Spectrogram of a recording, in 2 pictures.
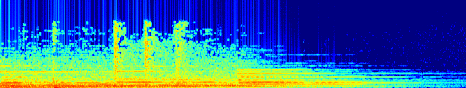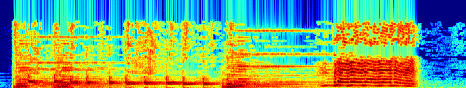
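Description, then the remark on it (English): A voice imitates a sheep, letting out loud, wavering bleats with a quivering, trembling end. Before them, a softer tonal sound fades out and is followed by a brief silence. “why do you sound like a sheep?”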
